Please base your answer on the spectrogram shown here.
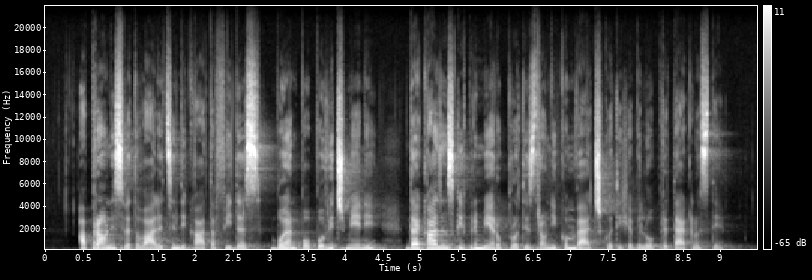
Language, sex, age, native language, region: Slovenian, female, 30-49, Slovenian, Savinja region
